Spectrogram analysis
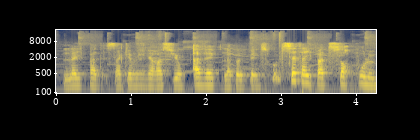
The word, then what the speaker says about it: Pencil: Alors pour ceux qui ne savent pas ce que c'est que l'Apple Pencil, c'est que Pencil pour prononcer à l'anglaise, c'est tout simplement un stylo qui sert à dessiner sur l'iPad, bien sûr virtuellement.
